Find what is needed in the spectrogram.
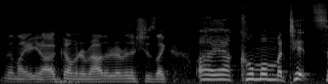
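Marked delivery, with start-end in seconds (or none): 2.0-3.3 high-pitched mock English woman; badly faked Englishwoman; bad English accent. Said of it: "that's a perfect English accent for her".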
